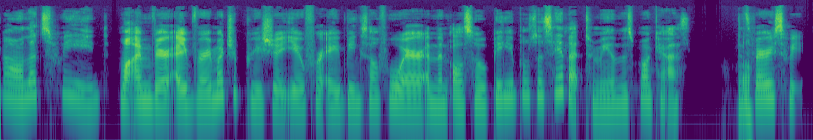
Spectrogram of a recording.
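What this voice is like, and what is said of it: Emotional, slightly teary voice. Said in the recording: “I'm getting a little teary-eyed.”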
